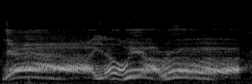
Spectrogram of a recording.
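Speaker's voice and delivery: loud, high eager yell from above; eager servants shouting up. Retold or imitated. Servants in the window shouting to Jehu, loud and eager. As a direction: call it down like keen servants. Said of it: "They're like".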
